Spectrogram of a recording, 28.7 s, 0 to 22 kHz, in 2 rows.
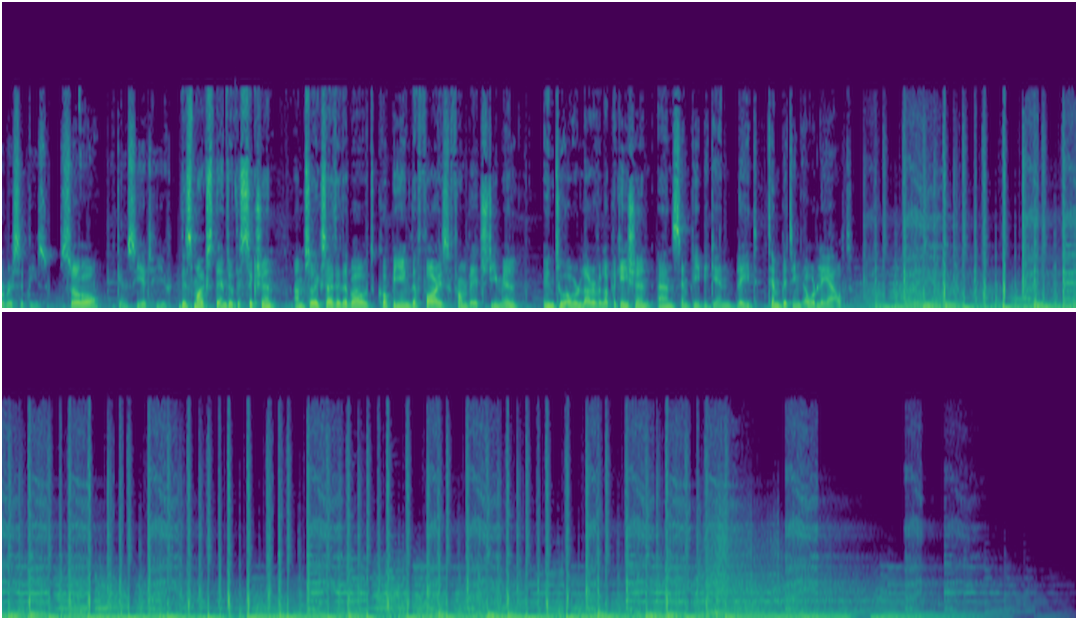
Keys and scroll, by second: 1.4 super+r.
